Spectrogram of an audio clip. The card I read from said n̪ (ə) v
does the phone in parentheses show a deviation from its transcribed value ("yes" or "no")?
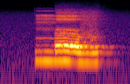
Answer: no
